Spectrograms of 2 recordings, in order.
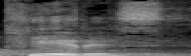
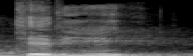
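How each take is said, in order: First: The full form ends in an -es syllable. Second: The shortened form ends in a stressed i. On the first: The speaker calls it right. "Então eu falo quieres" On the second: The speaker calls it wrong. "O chileno, no geral, ele fala queri"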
